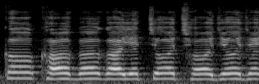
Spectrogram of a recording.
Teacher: तब देखो इसमें क्या लिखा है, व्यंजन वे वर्ण हैं जो स्वरों के सहायता से बोला जाता है। प्रत्येक वर्ण का उच्चारण करते समय अंत में अ की ध्वनि निकलती है। जनरली अगर तुम एक एक अल्फाबेट वर्ण को लोगे तो अ का ही ध्वनि निकलेगा, अनटिल एंड अनलेस उसमें कोई मात्रा दिया हुआ है।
